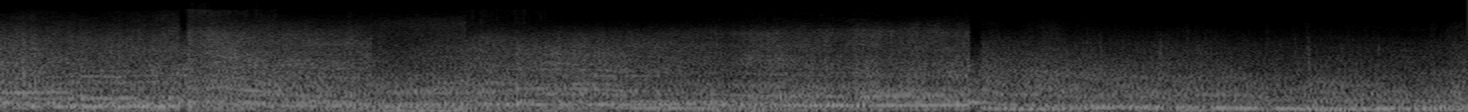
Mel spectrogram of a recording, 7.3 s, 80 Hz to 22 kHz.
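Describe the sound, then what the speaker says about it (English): Several race cars, including a 2014 McLaren 650S, rev and accelerate together at the start of a video game race at the Circuit de Pau, making a loud, continuous roar of layered engine notes that rise in pitch throughout. "the race just kicked off at the Circuit de Pau"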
